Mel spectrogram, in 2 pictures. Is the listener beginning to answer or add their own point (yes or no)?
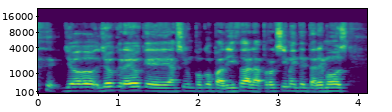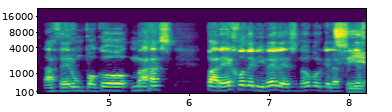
yes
